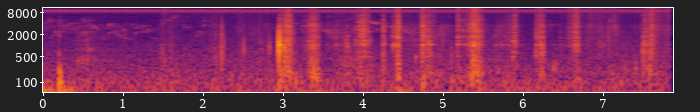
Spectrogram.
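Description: Spade blade chopping and scraping into soil and ash in short repeated strokes, roughly two a second, starting about three seconds in, the first the loudest. A steady high insect drone runs underneath.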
